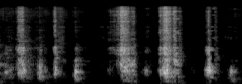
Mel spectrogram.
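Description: Low-cost shoulder plane taking short strokes across the end grain of African mahogany. It makes a quick rasping cut with each pass, about five or six passes in two seconds.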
